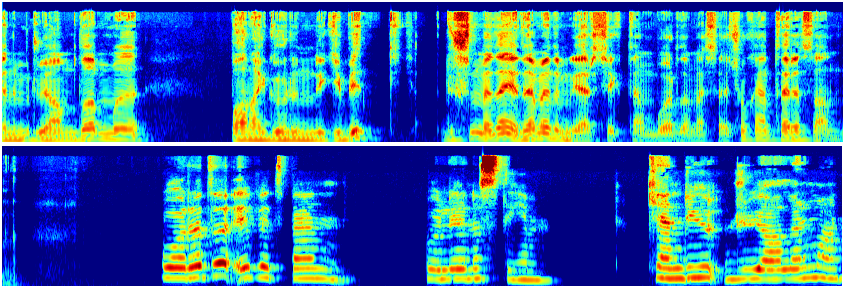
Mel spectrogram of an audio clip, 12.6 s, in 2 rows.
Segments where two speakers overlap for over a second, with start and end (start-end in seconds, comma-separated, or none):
none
